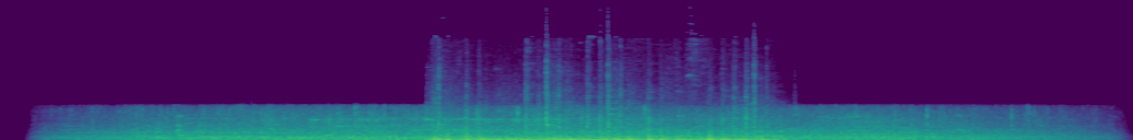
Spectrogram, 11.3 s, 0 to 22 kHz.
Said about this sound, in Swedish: När kommer tåget till Stockholm? Det kommer 8:00. Det brukar komma i tid. Nu ska vi se. Den är nästan 8 och tåget är inte här än. Oroa dig inte. Snart är det här. Där kommer det redan.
